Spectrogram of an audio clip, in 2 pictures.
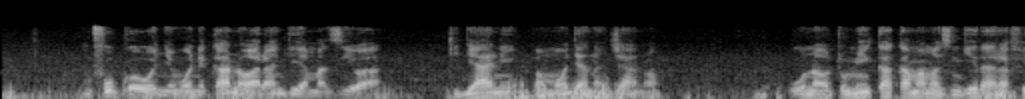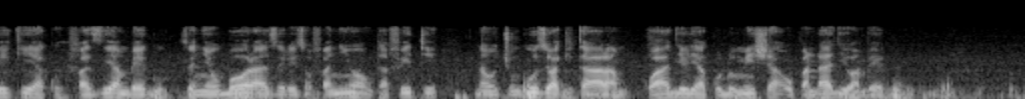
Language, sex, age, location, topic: Swahili, male, 18-24, Dar es Salaam, agriculture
